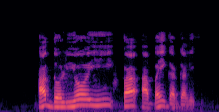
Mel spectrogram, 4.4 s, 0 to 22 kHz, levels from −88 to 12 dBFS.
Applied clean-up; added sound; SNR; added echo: neural separator model SepFormer DNS4.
